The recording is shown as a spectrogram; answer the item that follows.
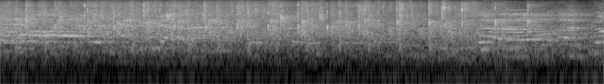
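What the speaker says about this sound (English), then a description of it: "let's give a round of applause for" Audience applause for Jeff at a live presentation, a steady wash of clapping from a full room that holds for several seconds with a murmur of voices mixed in.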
